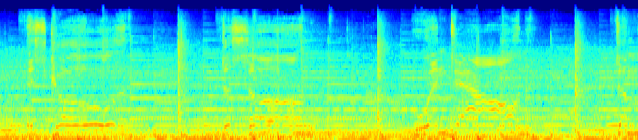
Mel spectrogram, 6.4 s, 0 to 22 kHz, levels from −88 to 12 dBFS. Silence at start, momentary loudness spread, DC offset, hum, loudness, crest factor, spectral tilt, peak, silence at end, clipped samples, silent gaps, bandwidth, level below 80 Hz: 0 s; 4 LU; under 0.1%; none; -15 LUFS; 14 dB; -4.5 dB/octave; 0 dBFS; 0 s; under 0.1%; none; 16 kHz; -20 dBFS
